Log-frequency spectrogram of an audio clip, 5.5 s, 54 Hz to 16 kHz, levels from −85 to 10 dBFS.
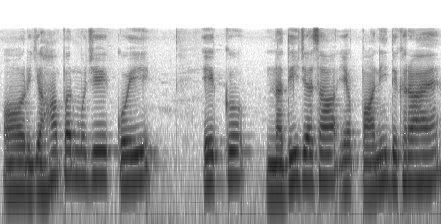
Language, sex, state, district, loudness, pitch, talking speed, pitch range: Hindi, male, Madhya Pradesh, Katni, -13 LUFS, 155 Hz, 140 wpm, 130-165 Hz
